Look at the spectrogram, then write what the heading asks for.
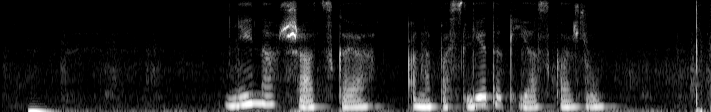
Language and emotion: Russian, neutral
